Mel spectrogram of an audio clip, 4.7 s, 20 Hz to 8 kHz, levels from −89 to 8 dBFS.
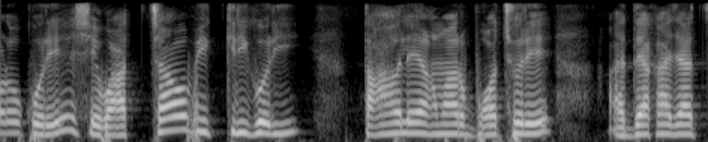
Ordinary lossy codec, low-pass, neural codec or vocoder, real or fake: MP3, 64 kbps; 7.2 kHz; none; real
